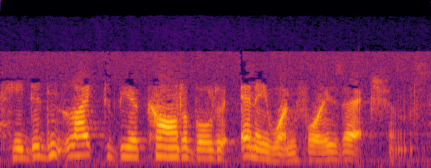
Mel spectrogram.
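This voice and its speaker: Woman doing a sardonic slippery mistress in an old radio drama, lively lilt, dull hissy recording. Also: fairly low pitch, a little fast, close to an everyday voice. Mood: cool, sardonic. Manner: sardonic, evasive. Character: cool sardonic mistress of a murdered rich man. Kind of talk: 1970s radio drama acting.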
